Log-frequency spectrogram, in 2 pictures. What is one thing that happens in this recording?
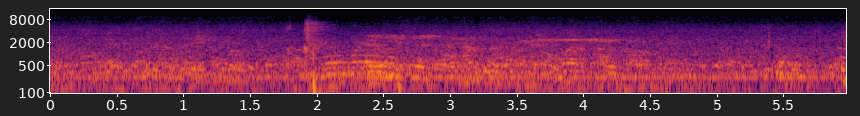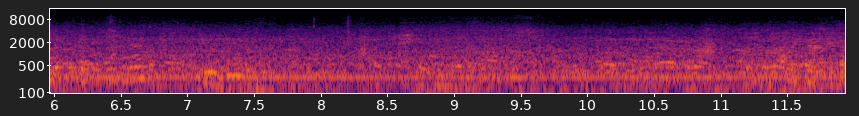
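A crowd of men murmurs and talks nearby.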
